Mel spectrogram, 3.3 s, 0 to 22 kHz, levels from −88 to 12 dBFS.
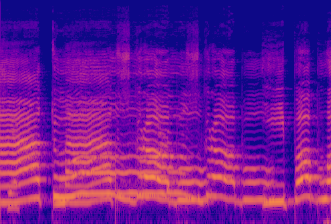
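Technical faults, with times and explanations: Throughout: doubled audio track, a second full-band copy roughly 700 ms behind and about 5 dB quieter, likely from a second, slower capture path.
1.15 s: skip ahead, playback jumps forward with no gap, about 700 ms of audio dropped while later audio was waiting, joined almost directly.
1.29 to 2.56 s and 3.01 to 3.32 s: jitter buffer speed-up, sound runs hurried at unchanged pitch, 7% then 14% faster, as short pitch-period pieces are cut to reduce buffered delay.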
